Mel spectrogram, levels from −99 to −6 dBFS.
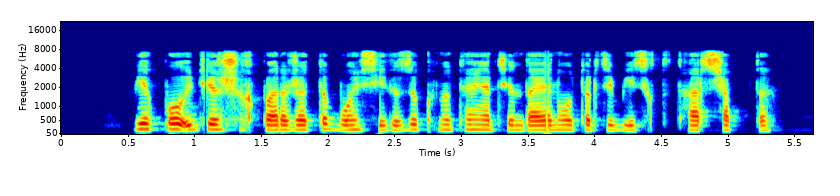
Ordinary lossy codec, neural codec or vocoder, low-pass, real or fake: none; none; none; real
